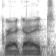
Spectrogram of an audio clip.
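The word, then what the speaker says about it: greigite: I think it's pronounced gregite. It's named after a guy whose last name was Greg spelled like this.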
